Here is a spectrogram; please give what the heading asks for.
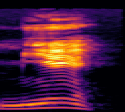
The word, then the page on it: mieg: mie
